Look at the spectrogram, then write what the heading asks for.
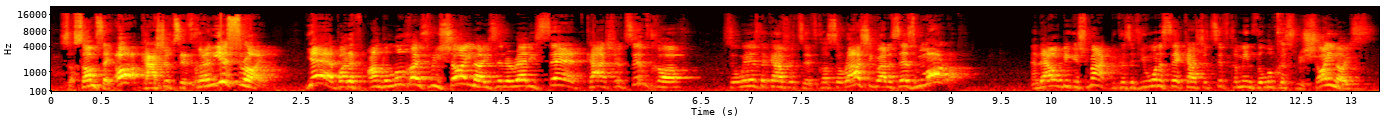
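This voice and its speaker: A man's voice: very high-pitched, bright, forceful tone. A man giving an informal religious lesson as a teacher, asking rhetorical questions and answering them, mixing with Hebrew terms. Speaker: Torah class teacher, rabbi. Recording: echoey room with faint noise.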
